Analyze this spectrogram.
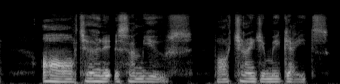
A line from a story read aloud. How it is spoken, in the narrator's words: said Riderhood gruffly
